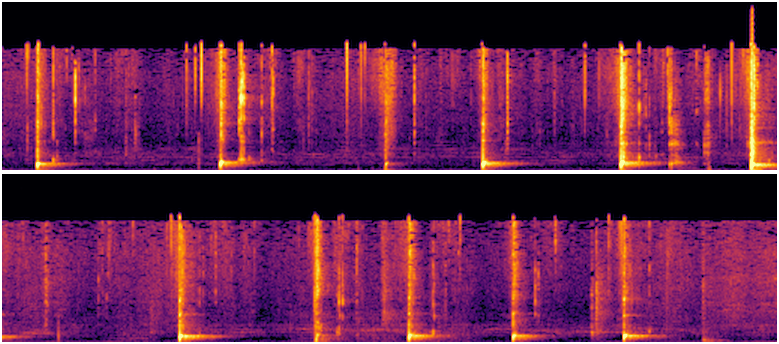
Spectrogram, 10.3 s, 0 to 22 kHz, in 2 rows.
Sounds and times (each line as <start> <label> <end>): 0.0 popping 5.6
6.3 popping 9.6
